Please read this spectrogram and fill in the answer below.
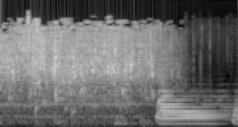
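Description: Kitchen tap running into a metal sink in a steady rush. The water stops just under two seconds in, as music with low brass notes starts.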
